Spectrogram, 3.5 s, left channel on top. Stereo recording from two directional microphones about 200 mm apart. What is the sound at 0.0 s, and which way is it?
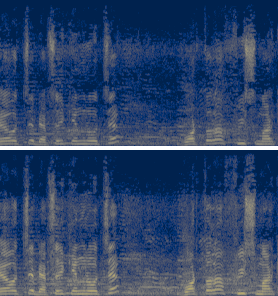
A man's voice, 10° left (ahead or behind).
